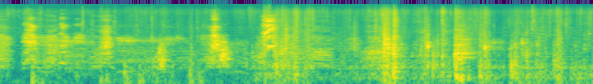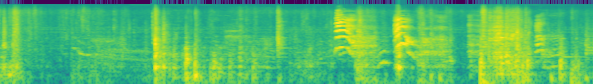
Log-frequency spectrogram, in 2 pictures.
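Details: Puppies at play give short high yips and squeaky yelps, scattered among bursts of human voices, clapping and clattering thumps.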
